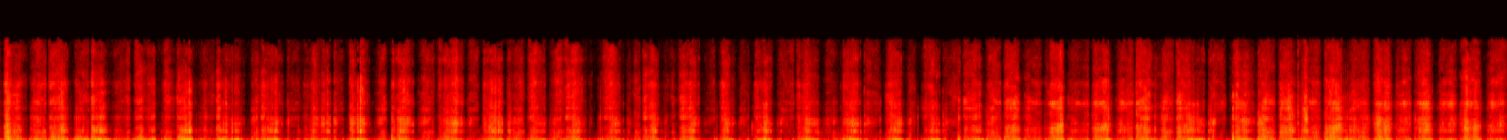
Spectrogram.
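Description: Fingertips with short nails rapidly scratch and rub the solid wooden bowl of a spoon held in one hand. Fast, slightly uneven strokes make a dry, rasping scrape with a low, body-heavy rumble and a thin bright hiss. It continues steadily for about fifteen seconds.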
